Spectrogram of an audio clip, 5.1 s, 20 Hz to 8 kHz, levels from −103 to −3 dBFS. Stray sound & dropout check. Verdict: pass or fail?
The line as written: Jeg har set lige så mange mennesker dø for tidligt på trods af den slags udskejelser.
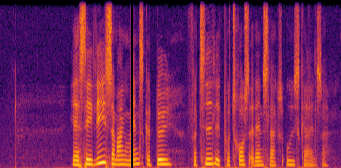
fail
